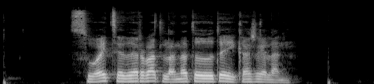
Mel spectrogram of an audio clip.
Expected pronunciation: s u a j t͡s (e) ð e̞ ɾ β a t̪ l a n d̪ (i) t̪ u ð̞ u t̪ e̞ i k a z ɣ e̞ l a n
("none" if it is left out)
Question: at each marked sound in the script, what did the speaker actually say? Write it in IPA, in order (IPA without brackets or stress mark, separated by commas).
e, a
